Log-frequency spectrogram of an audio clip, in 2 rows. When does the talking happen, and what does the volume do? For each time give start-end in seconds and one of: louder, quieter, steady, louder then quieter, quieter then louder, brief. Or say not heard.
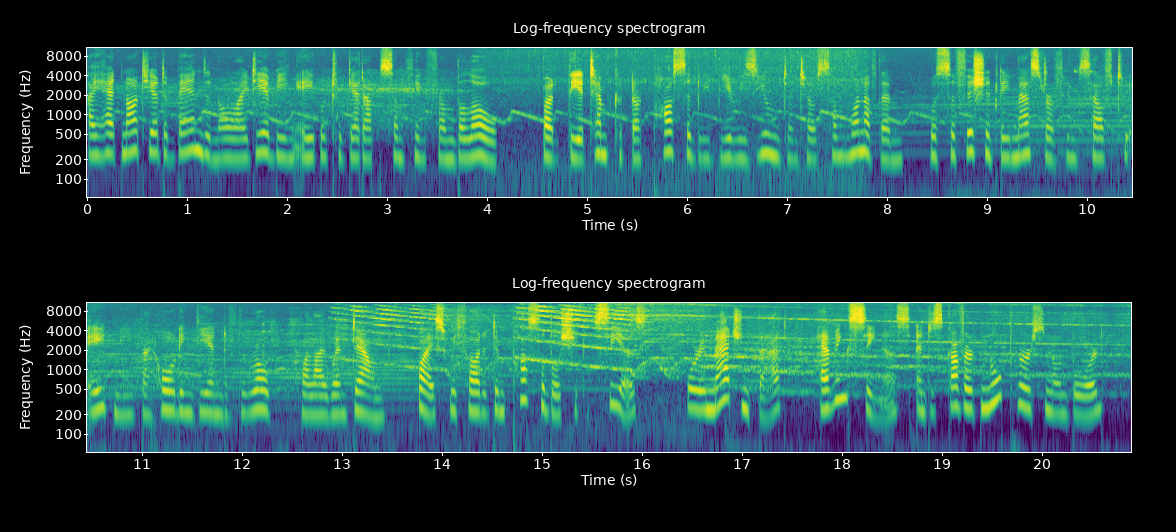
0.0-20.7 steady.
